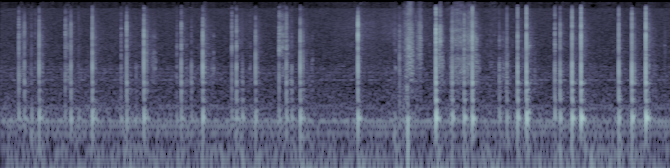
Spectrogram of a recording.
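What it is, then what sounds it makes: Tapped paperback book cover. Fingertips tap rapidly and repeatedly on the cover of the paperback book "I Am a Cat." The taps are short, dry clicks with almost no ring, some sharper and louder than others, over a faint steady low hum.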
